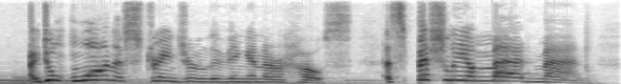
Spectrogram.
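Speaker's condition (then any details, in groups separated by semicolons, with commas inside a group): No condition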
